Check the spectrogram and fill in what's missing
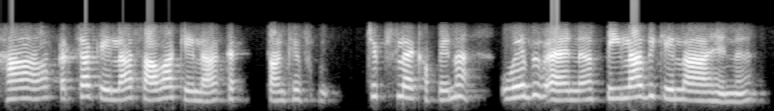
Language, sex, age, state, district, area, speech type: Sindhi, female, 45-60, Gujarat, Kutch, rural, conversation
